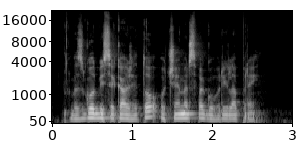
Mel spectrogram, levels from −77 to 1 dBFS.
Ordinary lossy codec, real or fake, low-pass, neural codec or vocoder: none; real; none; none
